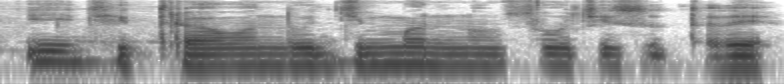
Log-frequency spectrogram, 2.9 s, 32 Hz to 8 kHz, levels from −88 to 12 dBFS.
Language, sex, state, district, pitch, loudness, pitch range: Kannada, male, Karnataka, Bangalore, 115 Hz, -19 LUFS, 115-120 Hz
